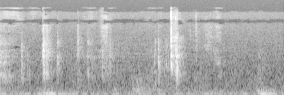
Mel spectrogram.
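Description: Faint, scattered clicks of a small plastic cosmetic container being opened and handled.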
